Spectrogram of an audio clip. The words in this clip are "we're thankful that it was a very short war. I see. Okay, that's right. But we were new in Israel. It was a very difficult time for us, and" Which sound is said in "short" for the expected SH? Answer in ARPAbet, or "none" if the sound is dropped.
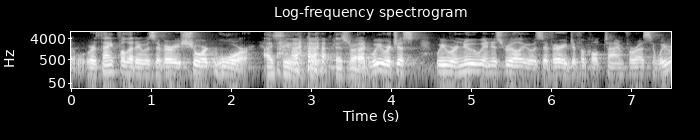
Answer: SH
